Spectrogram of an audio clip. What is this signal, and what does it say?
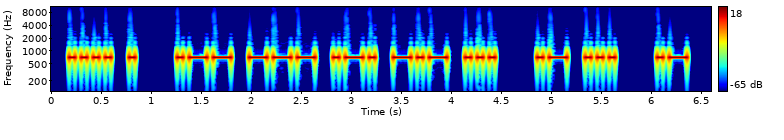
Morse code, heard as a keyed tone, about 20 wpm, 700 Hz. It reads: HE WORKS AS A
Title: Difficult Sentences with Hints - 20wpm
